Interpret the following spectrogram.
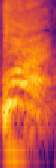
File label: what group of men; ooh ahh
